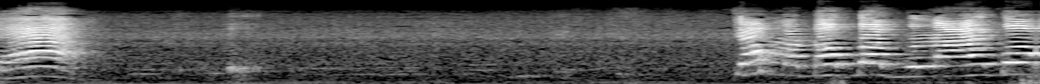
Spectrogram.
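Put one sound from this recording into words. A young child speaks loudly and excitedly, close by.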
